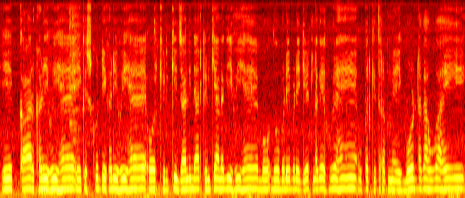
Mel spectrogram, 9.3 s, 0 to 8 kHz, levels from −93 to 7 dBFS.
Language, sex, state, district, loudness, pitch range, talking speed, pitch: Hindi, male, Rajasthan, Bikaner, -14 LUFS, 145-155 Hz, 220 wpm, 150 Hz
